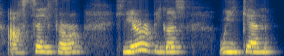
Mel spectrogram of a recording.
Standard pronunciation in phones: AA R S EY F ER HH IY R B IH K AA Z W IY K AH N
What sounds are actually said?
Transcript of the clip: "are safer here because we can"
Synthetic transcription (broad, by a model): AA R S EY F ER HH IY R B IH K AA Z W IY K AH N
